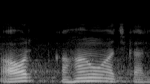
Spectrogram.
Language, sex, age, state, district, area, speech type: Urdu, male, 18-30, Bihar, Gaya, urban, spontaneous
